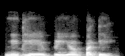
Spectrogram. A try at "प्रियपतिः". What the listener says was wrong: प्रियहास लांबतोय तुमचा तो असच म्हणायला पाहिजे रस्वच पाहिजे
